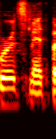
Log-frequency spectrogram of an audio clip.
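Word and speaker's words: WRDSMYTH: And it's pronounced like, well, it's pronounced Wordsmith, but it's spelled like WRDS and then MYTH.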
